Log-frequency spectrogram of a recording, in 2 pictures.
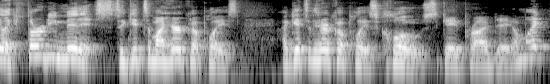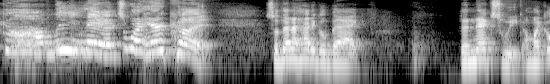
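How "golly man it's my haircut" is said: high-pitched mock protest; exasperated whine. Customer finding the haircut place closed, exasperated whine. Acted complaint at closed shop.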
